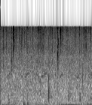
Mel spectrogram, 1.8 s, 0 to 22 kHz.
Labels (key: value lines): label: biophony
recorder: SoundTrap 500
